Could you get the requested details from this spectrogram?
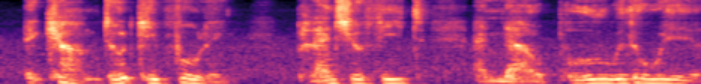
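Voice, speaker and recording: Over clear background noise, a man puts on a character voice at a medium pitch, speaking fairly slowly with ordinary pitch variation. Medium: stage play. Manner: brusque, commanding.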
